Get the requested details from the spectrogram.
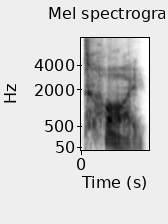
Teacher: If you go tie like that, there's all that breath, and it's a bit too much effort.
